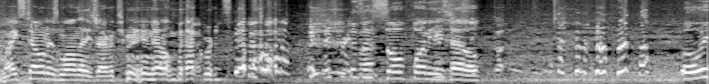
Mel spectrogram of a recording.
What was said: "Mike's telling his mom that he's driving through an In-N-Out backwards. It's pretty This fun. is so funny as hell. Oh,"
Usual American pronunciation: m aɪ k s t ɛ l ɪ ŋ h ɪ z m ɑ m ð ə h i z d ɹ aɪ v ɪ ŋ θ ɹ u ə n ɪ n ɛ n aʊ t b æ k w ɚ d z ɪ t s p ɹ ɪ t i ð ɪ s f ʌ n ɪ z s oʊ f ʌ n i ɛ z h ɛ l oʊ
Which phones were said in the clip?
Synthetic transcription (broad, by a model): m aɪ k s t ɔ ɪ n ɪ z m ɑ m ð ə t i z d ɹ aɪ v ɪ ŋ θ ɹ u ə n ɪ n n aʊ b æ k w ɚ d z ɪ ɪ ð ɪ s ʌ ɪ z s oʊ f ʌ n i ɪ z h ɛ l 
